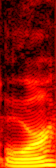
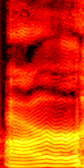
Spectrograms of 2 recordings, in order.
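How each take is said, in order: First: The letter sounds like the word 'or'. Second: The letter sounds like 'ar'. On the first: "I wonder if it's a purely Irish thing that we say the letter or" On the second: "They want you to say R"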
